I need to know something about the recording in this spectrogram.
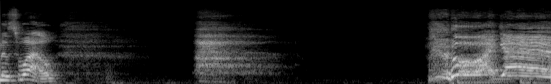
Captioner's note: sigh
